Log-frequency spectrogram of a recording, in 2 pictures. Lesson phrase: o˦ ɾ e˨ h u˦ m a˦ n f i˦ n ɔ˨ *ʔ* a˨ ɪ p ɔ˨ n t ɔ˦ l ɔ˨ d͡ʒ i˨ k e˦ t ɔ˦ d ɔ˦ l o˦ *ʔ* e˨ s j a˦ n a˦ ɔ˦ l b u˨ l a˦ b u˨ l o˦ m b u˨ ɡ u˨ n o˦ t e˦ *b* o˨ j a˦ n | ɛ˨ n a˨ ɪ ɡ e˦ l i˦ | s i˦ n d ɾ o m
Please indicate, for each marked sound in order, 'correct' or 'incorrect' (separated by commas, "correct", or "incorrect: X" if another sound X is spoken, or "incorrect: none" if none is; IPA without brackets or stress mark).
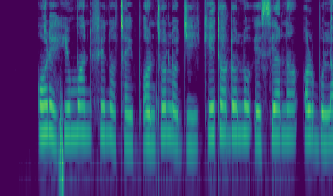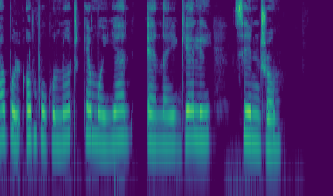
incorrect: t, correct, incorrect: m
